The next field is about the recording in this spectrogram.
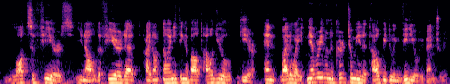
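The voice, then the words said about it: Distinct Bulgarian accent in English. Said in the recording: “I have a pretty distinct Bulgarian accent ... a distinctly captivating Bulgarian accent”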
